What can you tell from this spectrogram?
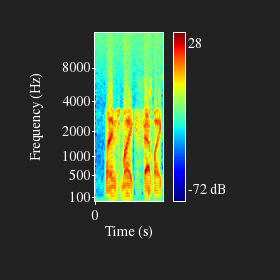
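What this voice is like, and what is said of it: Put-on silly character voice. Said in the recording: “doing this voice as well ... That's the worst impression”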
